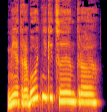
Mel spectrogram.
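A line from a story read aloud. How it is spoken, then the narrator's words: Sing-song. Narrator (Russian): нараспев проговорила девушка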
